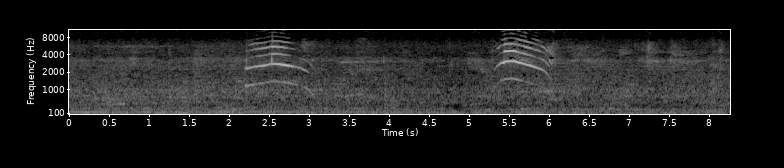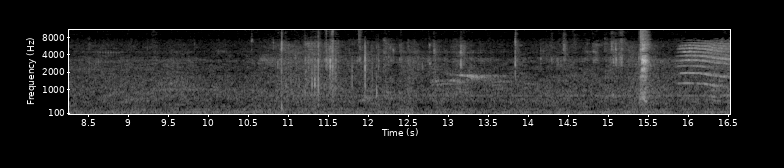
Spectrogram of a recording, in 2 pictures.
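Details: Very active young domestic kitten that wanders about searching for food while its siblings hide and sleep; two clear, high, arching meows about three seconds apart, with a further meow at the end and some clattering over a low hum.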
